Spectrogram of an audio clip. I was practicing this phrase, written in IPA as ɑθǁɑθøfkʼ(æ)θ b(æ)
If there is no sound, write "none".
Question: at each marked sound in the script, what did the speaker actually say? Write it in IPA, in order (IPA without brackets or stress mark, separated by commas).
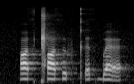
ɛ, æ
